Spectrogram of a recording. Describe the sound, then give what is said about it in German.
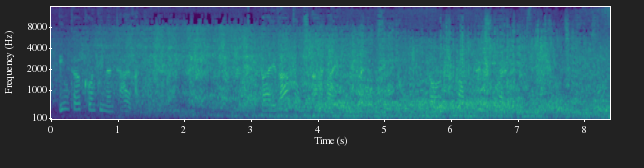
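A Tornado military jet on a practice approach passes overhead, its engine roar building from a low rumble into a loud, sustained noise after a brief stretch of talk at the start. “Das war ein Tornado, das war kein Flugzeug von uns, der jetzt gerade drüber ist. Das war von einem anderen Flugplatz. Die machen schon mal gelegentlich Übungsanflüge.”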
